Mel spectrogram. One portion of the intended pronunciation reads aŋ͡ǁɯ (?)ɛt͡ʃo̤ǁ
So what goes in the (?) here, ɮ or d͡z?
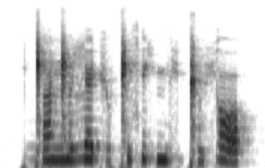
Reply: ɮ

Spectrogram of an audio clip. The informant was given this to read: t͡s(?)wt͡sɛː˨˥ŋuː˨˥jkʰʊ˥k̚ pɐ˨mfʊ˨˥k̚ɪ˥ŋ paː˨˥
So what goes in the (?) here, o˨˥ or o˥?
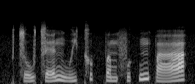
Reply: o˨˥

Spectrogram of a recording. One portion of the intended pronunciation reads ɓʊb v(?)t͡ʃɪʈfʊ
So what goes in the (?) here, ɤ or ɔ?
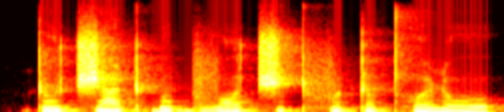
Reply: ɔ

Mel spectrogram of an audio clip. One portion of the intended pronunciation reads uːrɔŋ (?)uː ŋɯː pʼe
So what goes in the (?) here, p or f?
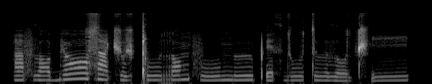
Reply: f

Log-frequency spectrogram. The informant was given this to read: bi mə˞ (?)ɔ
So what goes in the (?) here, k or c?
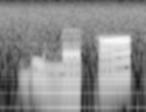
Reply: k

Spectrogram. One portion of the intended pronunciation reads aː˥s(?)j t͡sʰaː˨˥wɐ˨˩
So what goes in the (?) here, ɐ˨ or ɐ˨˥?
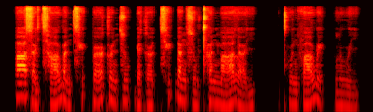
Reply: ɐ˨˥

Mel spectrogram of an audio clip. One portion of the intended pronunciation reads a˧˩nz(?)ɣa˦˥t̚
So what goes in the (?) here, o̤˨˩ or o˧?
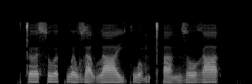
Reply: o˧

